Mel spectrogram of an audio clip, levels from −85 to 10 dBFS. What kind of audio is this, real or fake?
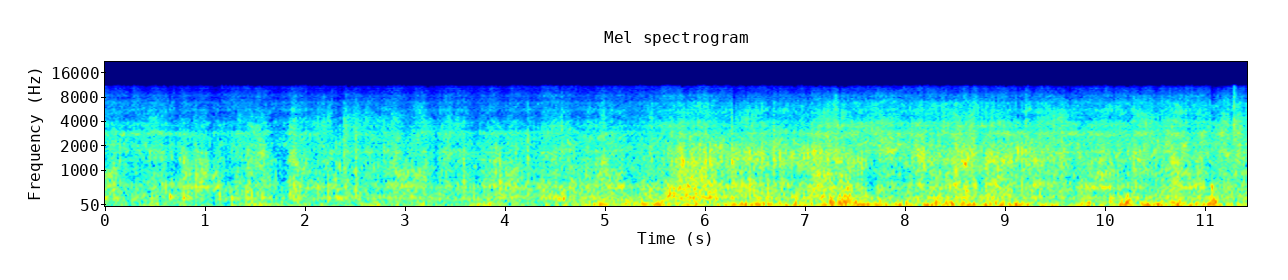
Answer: fake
